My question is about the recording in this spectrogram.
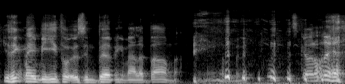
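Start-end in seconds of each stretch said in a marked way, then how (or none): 1.9-3.4 high, bewildered American voice; higher, louder mock confusion of a lost filmmaker; baffled Spielberg. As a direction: sound utterly lost in a strange city. Spielberg lost in Birmingham joke.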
